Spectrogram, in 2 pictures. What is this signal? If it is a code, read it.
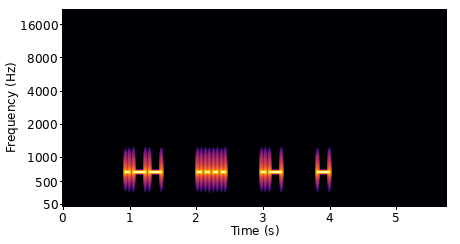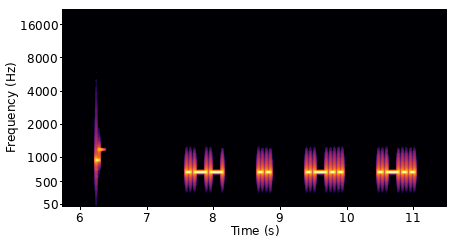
Morse code, heard as a keyed tone, about 20 wpm, spaced as for 11 wpm, 700 Hz. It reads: WHAT WILL
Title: 3x Character Spacing - Top 100 Words - 20wpm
